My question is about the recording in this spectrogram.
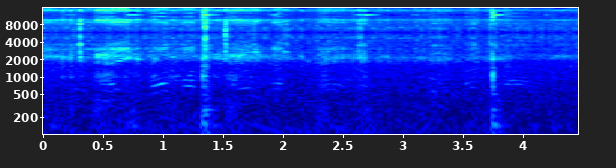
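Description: Footsteps walking down a steep dirt slope, heard as dull, uneven thuds roughly every half second to second, with faint voices in the background.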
